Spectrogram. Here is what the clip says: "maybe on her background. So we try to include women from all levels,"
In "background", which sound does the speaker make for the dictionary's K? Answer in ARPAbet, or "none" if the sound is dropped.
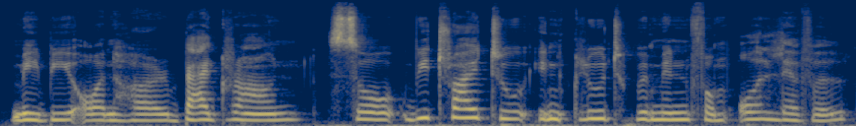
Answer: K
